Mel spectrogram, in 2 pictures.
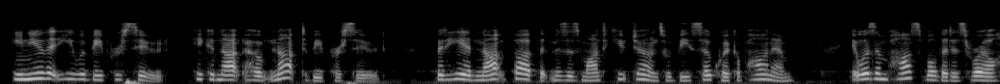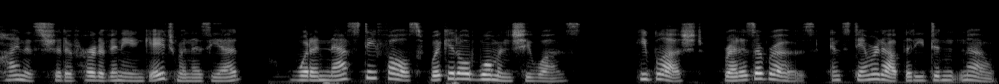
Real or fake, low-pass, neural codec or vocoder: real; 7.2 kHz; none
